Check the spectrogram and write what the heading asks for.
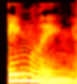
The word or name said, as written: Yngling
